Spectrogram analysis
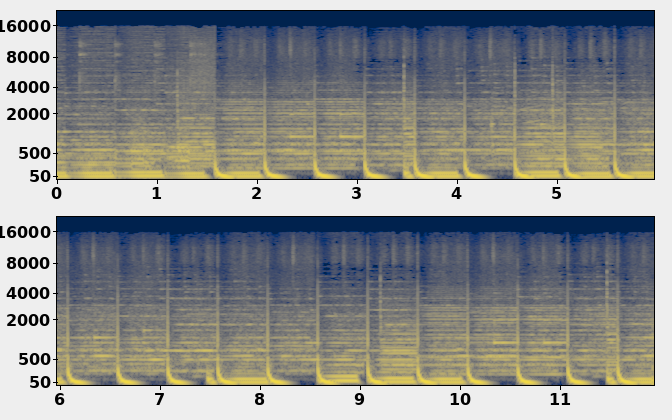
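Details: Electronic music plays throughout, with a steady pulsing beat about twice per second and layered synth tones.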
